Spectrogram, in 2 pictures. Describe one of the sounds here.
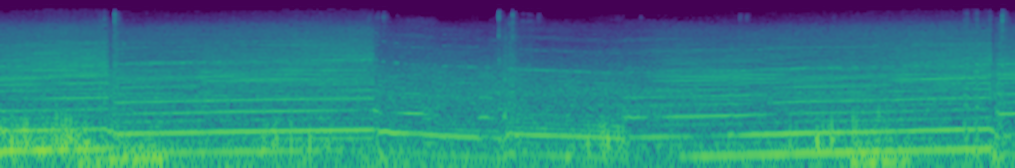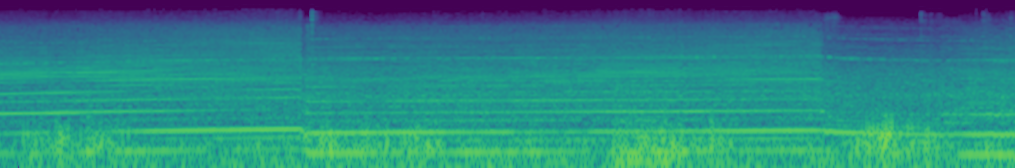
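A racing car engine roars, its pitch climbing and dropping sharply with each gear change.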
